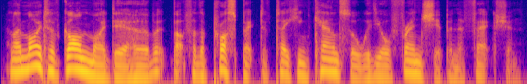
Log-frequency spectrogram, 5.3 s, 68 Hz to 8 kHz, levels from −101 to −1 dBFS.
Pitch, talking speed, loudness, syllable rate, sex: 115 Hz, 225 wpm, -19 LUFS, 5.3 syllables/s, male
